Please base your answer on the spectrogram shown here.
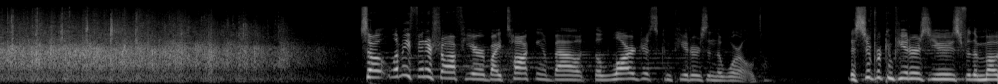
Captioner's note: applause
